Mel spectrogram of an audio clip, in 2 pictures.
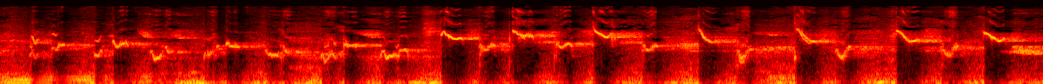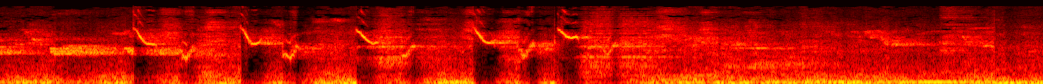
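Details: Long-tailed shrike singing a rapid series of sharp, downward-sweeping notes, many repeated quickly for about eight seconds before fading, over a steady low hum.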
